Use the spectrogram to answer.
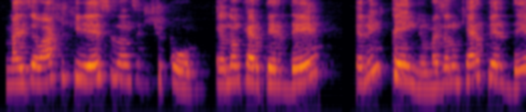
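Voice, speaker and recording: A woman with a high-pitched voice talks while music plays in the background. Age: 30s. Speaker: content creator, designer. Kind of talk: casual chat.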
